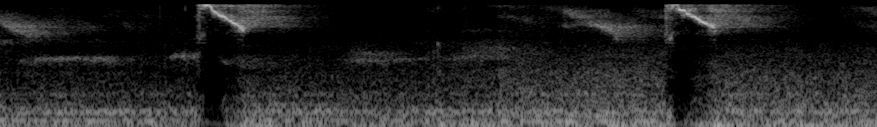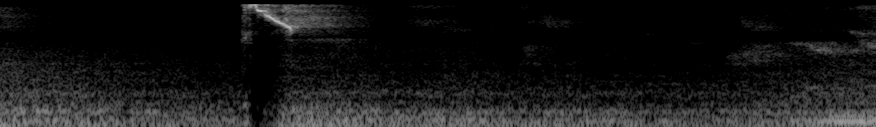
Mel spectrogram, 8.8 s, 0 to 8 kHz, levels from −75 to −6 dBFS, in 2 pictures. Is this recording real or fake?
fake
